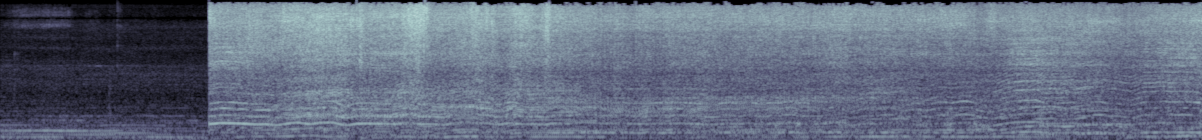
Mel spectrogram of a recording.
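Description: A lawn mower engine running steadily at a distance; then, after an abrupt cut about three seconds in, a louder, closer small gasoline engine of a handheld lawn tool running at high speed, its pitch wavering up and down.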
